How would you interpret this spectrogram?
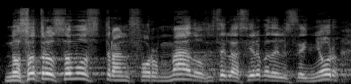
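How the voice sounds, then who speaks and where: A pastor with a notably high voice for a man, preaching with fervour and firing questions at his flock. His words ring out with the long reverb of a church hall. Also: lively intonation, a little slow, fairly bright tone. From Mexico. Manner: fervent preaching with rhetorical questions to the congregation. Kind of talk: sermon.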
